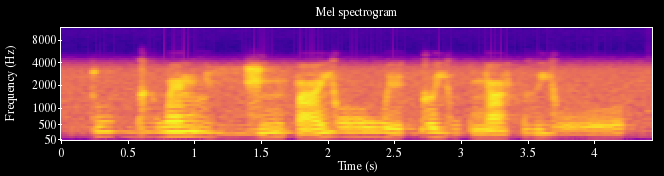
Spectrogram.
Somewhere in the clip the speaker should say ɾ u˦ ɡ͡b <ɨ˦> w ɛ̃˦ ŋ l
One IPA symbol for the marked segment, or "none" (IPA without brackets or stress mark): ɨ˧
